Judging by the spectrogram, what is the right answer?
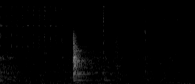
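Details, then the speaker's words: Walmart Concord e-bike rear derailleur, pedalled after adjustment, shifting into the lowest gear: light fast ticking of chain against the cassette with a sharp click, derailleur going slightly too low; fixed with barrel-adjuster fine tuning. "Now here I'm hearing a little noise. What am I hearing? It's actually almost going a little too low."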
